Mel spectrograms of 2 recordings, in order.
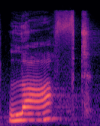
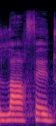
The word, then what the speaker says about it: laughed: pronounce the T danced laughed washed and walked ok now the temptation is to say watch it dan said the laffed wash it but we eliminate the e and we add T ok watched danced good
